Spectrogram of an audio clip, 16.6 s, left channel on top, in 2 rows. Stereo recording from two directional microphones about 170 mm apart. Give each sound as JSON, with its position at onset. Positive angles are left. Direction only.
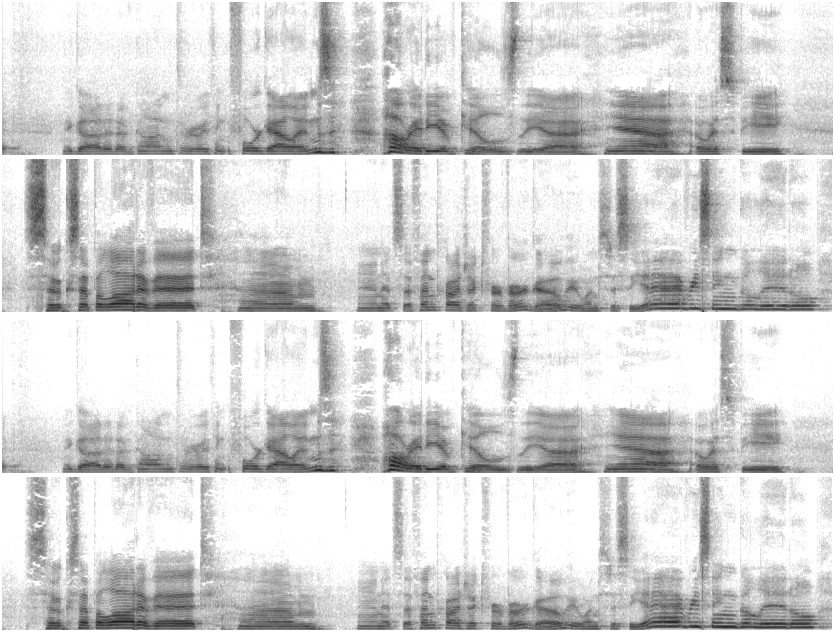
{"t": 0.7, "sound": "speech", "side_deg": 0}
{"t": 3.8, "sound": "speech", "side_deg": -10}
{"t": 14.7, "sound": "speech", "side_deg": -20}
{"t": 15.2, "sound": "speech", "side_deg": -45}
